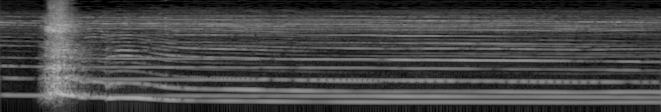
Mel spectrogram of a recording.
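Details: Pet wolf-dog Gracie in a comforting family howl: after a brief sharp noise, one sustained, clear, slightly falling howl holds a steady pitch for about three seconds.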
